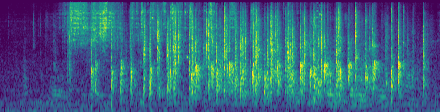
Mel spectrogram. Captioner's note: crowd applause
